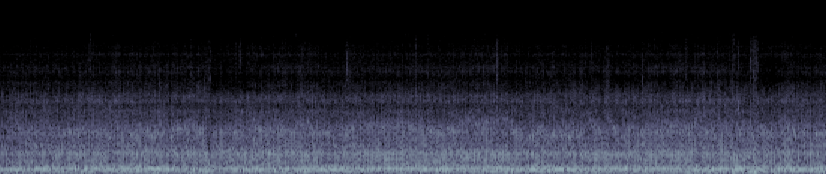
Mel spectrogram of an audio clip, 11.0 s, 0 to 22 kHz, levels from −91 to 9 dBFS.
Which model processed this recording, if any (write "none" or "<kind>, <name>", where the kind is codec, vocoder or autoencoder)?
vocoder, Vocos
